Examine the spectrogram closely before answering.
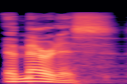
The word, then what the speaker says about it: Emeritus: I can't say Emirates. How do you say Emirates? I don't know how to say it. It's Emeritus. Emeritus. Yes, I say it wrong every time.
